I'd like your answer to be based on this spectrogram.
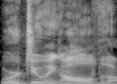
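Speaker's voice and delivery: put-on authoritative, commanding, bossy, no-arguments tone. Retelling what she said at the turnstiles, in a mock-commanding voice. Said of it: "in some of the most commanding voice I've ever heard out of her".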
